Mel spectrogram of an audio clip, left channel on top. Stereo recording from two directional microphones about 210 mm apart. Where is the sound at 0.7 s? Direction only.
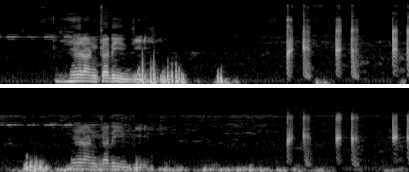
30° left (ahead or behind).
